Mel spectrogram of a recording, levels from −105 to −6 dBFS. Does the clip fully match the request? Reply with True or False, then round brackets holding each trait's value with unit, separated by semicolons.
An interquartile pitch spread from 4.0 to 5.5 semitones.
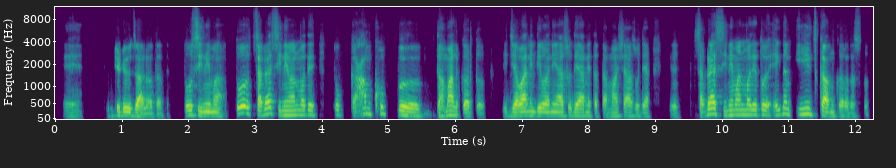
True (5.2 semitones)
